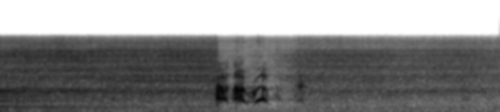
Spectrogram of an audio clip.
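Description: Snowmobile engine running steadily as it pulls away, dropping off sharply about three seconds in and staying faint afterwards. Just as it drops, a Bernese Mountain Dog gives three quick, whiny barks.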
